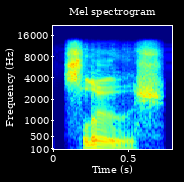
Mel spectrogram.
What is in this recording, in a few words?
"sloosh", American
